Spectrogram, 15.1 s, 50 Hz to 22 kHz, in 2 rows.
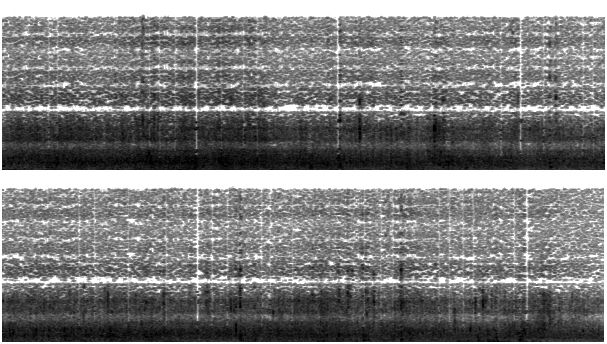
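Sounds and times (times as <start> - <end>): wind gusting on microphone: 0.0 - 5.8, 10.8 - 14.5
water splashing along hull: 0.0 - 15.0.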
